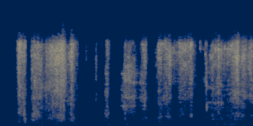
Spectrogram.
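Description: Faint paper towel rustling and rubbing over a sheet of paper in short, irregular strokes as shaving cream and paint are wiped off the marbled sheet.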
